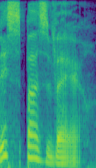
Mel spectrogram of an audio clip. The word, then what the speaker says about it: espace vert: Un espace vert. First thing, you've got this little link between the two. Un espace vert. Final E not pronounced, and then final T not pronounced.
